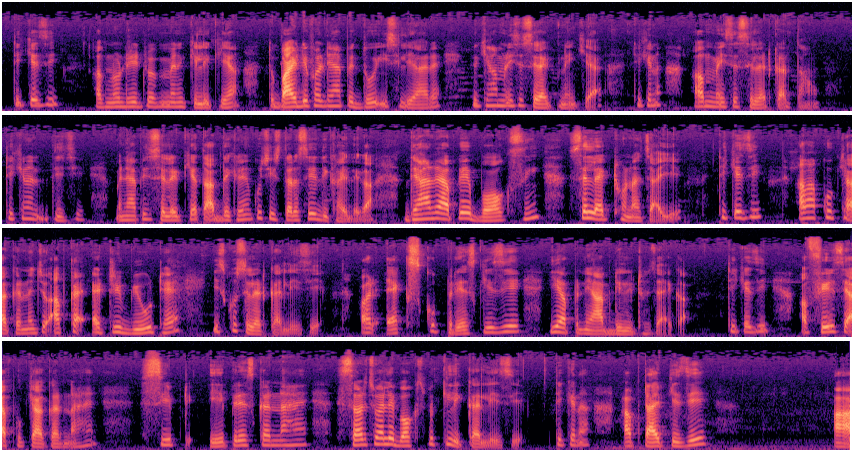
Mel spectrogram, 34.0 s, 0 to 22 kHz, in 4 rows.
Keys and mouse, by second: 1.3-3.2 drag, 3.2-5.9 middle drag, 6.1 right click, 7.5-9.6 right drag, 11.9-13.5 drag, 13.5 right click, 19.0-20.8 right drag, 21.5 x, 24.8 middle click, 25.5-27.5 drag, 27.6 shift+a.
